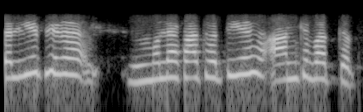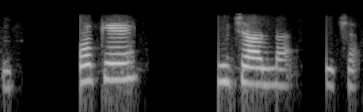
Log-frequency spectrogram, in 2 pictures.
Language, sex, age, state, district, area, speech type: Urdu, female, 45-60, Uttar Pradesh, Rampur, urban, conversation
